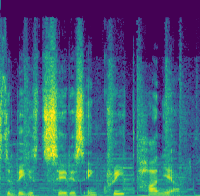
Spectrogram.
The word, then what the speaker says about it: Chania: biggest cities in Crete, Hania. Or as it's written, Chania, but pronounced like Hania by the locals.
